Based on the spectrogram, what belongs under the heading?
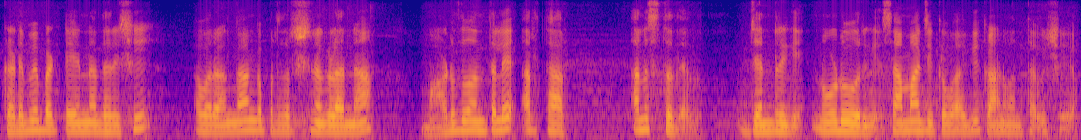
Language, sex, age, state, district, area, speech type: Kannada, female, 60+, Karnataka, Gadag, rural, spontaneous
